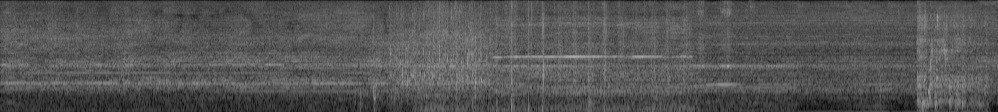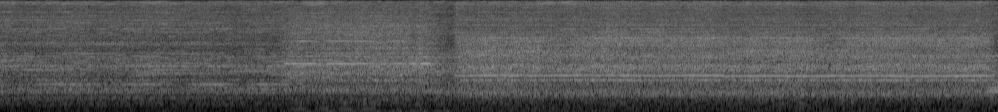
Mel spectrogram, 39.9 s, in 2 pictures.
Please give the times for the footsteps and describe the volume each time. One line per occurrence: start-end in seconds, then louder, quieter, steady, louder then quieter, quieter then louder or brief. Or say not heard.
7.0-14.1 quieter.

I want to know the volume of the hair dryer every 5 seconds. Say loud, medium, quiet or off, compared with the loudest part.
loud, loud, loud, medium, medium, loud, loud, loud.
